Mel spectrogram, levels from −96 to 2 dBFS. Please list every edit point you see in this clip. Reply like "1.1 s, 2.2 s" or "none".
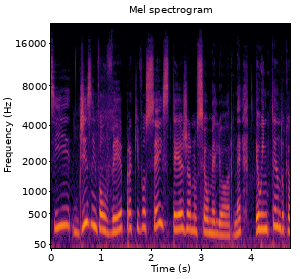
3.9 s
